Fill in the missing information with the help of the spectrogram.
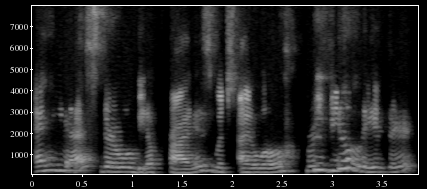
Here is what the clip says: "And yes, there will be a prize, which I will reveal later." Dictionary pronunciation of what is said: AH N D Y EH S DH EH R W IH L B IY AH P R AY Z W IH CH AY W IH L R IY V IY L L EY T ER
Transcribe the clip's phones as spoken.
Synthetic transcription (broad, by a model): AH N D Y EH S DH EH R W IH L B IY AH P R AY Z W IH CH AY W IH L R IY V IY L L EY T ER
